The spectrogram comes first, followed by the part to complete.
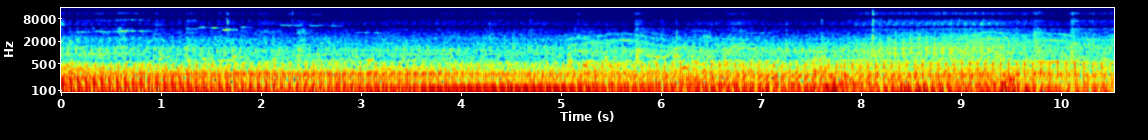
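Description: A Bajaj-M 7.5 kVA soundproof diesel generator set running steadily inside its enclosure: a low, even engine hum with a fast, regular pulse from the firing strokes.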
